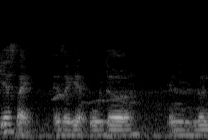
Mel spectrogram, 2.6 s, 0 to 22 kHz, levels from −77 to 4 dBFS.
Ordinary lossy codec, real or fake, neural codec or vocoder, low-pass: none; real; none; 7.2 kHz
